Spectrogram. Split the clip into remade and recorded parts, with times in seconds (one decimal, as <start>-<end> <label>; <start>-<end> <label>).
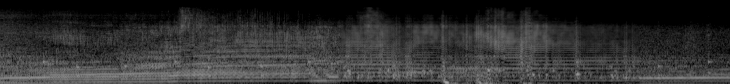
0.0-3.4 recorded; 3.4-6.4 remade; 6.4-7.3 recorded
